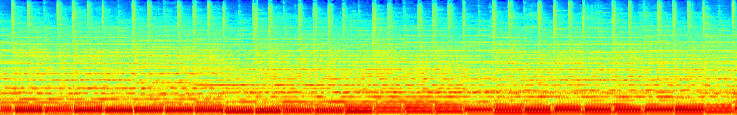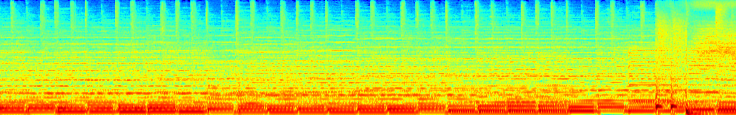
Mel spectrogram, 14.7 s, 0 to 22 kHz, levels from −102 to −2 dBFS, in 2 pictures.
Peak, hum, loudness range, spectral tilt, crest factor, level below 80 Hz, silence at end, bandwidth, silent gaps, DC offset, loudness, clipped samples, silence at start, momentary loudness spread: 0 dBFS; none; 3 LU; -6 dB/octave; 10 dB; -20 dBFS; 0 s; over 20 kHz; none; under 0.1%; -12 LUFS; under 0.1%; 0 s; 4 LU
